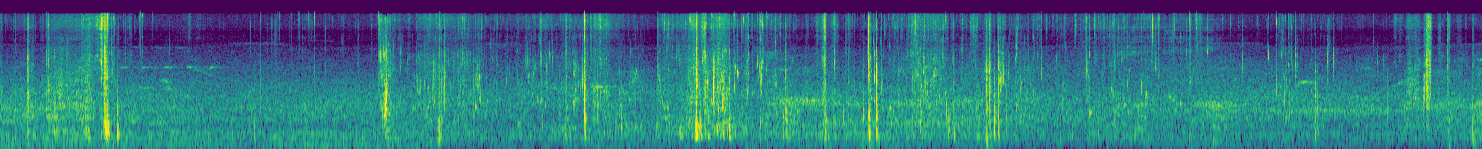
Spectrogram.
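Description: Water lapping and sloshing around a small fishing boat, with scattered sharp clicks and knocks from handling in the boat.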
